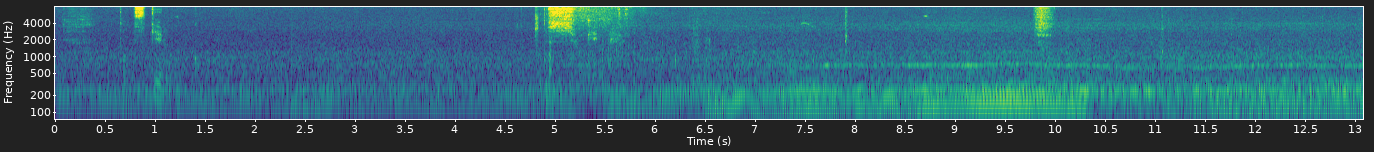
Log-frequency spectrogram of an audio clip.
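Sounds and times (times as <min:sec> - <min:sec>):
car engine revving from inside: 0:04.8 - 0:13.0.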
